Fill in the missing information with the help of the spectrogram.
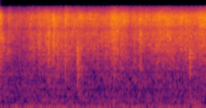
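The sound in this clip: Steady sizzling of vegetables and meat cooking on a grill, with the meat set in the middle after the vegetables went in first. The hiss is continuous and even, with faint crackles and no talk.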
